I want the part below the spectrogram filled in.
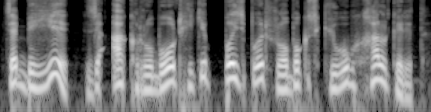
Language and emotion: Kashmiri, surprised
